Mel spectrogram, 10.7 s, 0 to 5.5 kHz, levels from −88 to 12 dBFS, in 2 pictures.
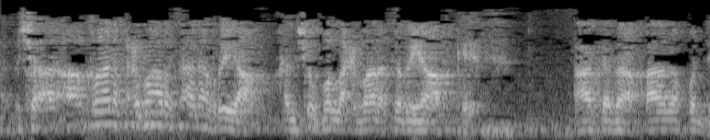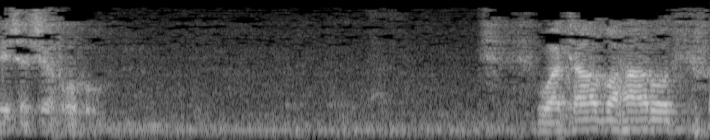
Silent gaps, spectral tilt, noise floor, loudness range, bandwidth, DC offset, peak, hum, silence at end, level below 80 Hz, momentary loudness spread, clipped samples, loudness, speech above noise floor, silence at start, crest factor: none; -7.5 dB/octave; -38 dBFS; 13 LU; 5 kHz; under 0.1%; -2 dBFS; none; 0 s; -52 dBFS; 23 LU; under 0.1%; -16 LUFS; 21 dB; 0 s; 16 dB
